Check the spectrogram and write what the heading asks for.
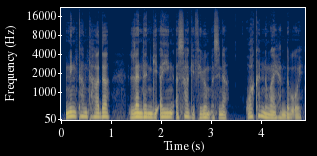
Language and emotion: Manipuri, sad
